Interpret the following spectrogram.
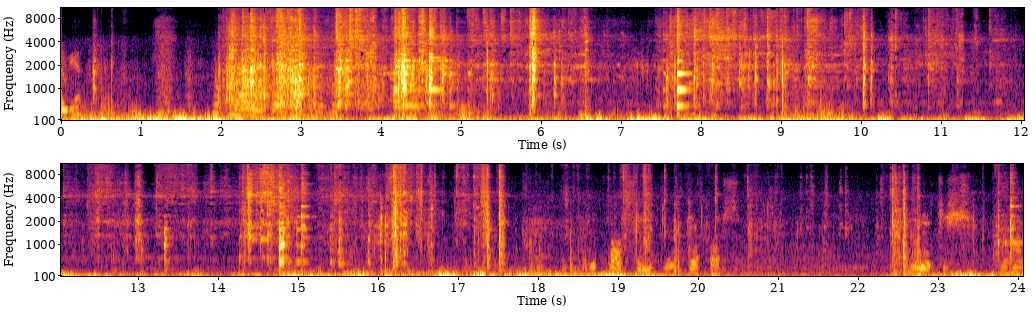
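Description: Metal tent-frame poles clinking and knocking as they are handled and fitted together, a string of short sharp clatters, over a low wind rumble on the microphone.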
